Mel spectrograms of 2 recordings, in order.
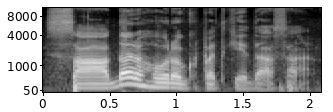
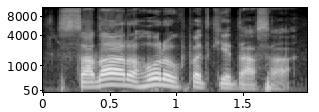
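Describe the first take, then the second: First: सादर हो said clearly, सादर with a long first a; correct reading shown. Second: सदा रहो said as the mistaken version; wrong reading shown. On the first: Teacher gives students the correct reading, carefully. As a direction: give सादर हो as the right words. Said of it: "जबकि सही उच्चारण क्या है". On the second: Teacher quotes the wrong line to students, plain. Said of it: "एक और गलती मिल चुकी है". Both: Shown as a demonstration.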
